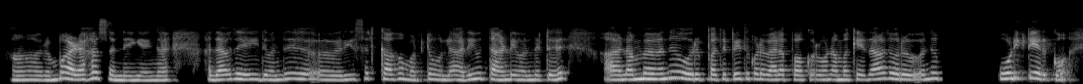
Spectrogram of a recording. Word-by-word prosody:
ஆ - - +2 0.3
ரொம்ப 215 +7 +1
அழகா 230 +5 +3
சொன்னீங்கங்க. 195 -2 0 0.5
அதாவது 225 +4 +2 0.2
இது 220 -1 -1
வந்து 230 +5 -1 0.3
அ - - -2 0.2
ரீசெட்காக 245 +2 -2
மட்டும் 205 +4 -3
இல்ல. 210 0 -1
அதையும் 250 +5 -1
தாண்டி 220 0 +1
வந்துட்டு, 210 +1 -1 0.7
நம்ம 250 +2 +6
வந்து 270 +4 +2
ஒரு 240 0 +2
10 230 +1 -2
பேர் 255 0 -1
கூட 240 - -1
வேலை 220 +1 0
பார்க்றோம். 220 +1 -3
நமக்கு 215 +1 0
ஏதாவது 255 +3 +1
ஒரு 230 - +2
வந்து 255 +4 0 0.7
ஓடிக்கிட்டே 275 +2 +3
இருக்கோம். 230 0 -4
225 Hz, 155 wpm, -23 LUFS, 215-250 Hz, 0.7 s, நம்ம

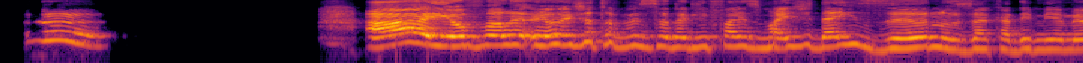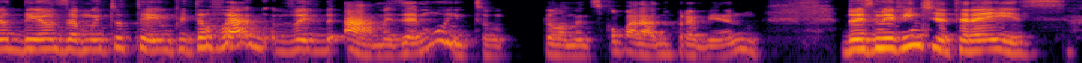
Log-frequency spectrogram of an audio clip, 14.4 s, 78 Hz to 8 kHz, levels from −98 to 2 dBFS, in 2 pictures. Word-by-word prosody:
Hã. 390 -9 -5 1.7
Ah 360 -8 +10 0.2
eu 270 0 +4
fale 290 +1 +2
e 290 +2 +1
u - - -8
já 365 +4 -4
tô 300 - -9
pensando, 265 -1 -6
ele 255 +1 -7
faz 265 -1 -5
mais 245 +2 -3
de 295 - -11
10 255 -3 -3
anos 235 -2 0
academia. 215 -1 -8
Meu 215 +1 -5
Deus 220 0 -5
é 210 - -3
muito 215 +3 -10
tempo. 215 -3 -7
Então 245 +4 -6
foi 260 +1 0
ago 260 -1 -1
foi 205 -1 -5
ah 220 -9 +1
mas 150 0 -12
é - - -1
muito. 345 - -11 0.3
Pelo 145 - -11
menos 140 0 -8
comparado 190 -3 -7
pra 155 - -9
mim 135 - -14
é - - -9
m 210 -2 -16 0.6
2023? 220 - +2
235 Hz, 155 wpm, -22 LUFS, 210-270 Hz, 1.7 s, Ah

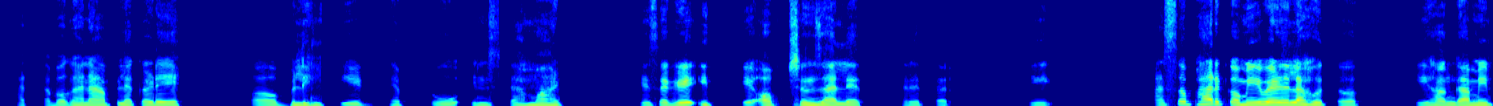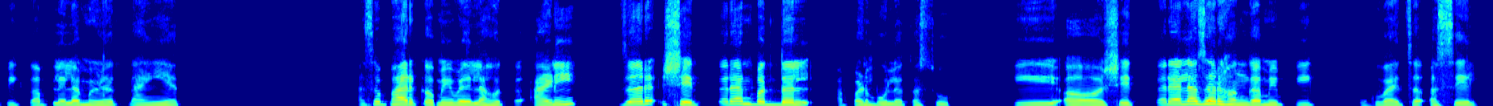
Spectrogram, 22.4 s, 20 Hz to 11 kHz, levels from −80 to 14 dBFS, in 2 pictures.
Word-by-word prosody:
आता 185 +2 -23
बघा 195 0 -7
ना, 195 -3 -1
आपल्याकडे 170 0 -3 0.6
अ, 170 -1 -7
ब्लिंकिट, 170 -3 -7 0.2
झेप्टो, 170 -3 -12
इन्स्टामार्ट 195 +2 -6 0.6
हे 205 - -11
सगळे 205 +1 +1
इतके 220 0 -10
ऑप्शन्स 195 +3 -2
आले 165 -3 0
आहेत 160 - -5 0.3
खरं 155 - -12
तर, 155 - -14
की 195 +4 -22 0.8
असं 250 +5 -3
फार 255 0 +3
कमी 230 -1 +2
वेळेला 230 -2 +6
होतं 190 -6 -4 0.5
की 205 - -11
हंगामी 195 0 0
पिकं 205 0 -11
आपल्याला 200 +1 0
मिळत 175 -5 -1
नाहीयेत. 170 -2 -4 1.4
असं 270 +5 -3
फार 240 -1 +7
कमी 200 -4 0
वेळेला 185 -1 +4
होतं 195 - -5
आणि 230 +8 +3 0.4
जर 270 +4 +5
शेतकऱ्यांबद्दल 250 0 +3 0.2
आपण 195 0 -5
बोलत 170 -3 -4
असू, 155 -1 -9 0.5
की 195 -1 -3
अ, 170 -2 +3
शेतकऱ्याला 240 +9 +2
जर 290 -1 +10
हंगामी 220 -2 +3
पीक 210 -2 -9 0.3
उगवायचं 180 +1 -4
असेल, 185 -2 -2
195 Hz, 125 wpm, -29 LUFS, 175-220 Hz, 1.4 s, जर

